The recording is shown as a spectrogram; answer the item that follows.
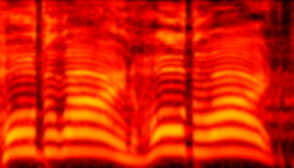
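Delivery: rallying battle yell, pitched very high. Retelling a movie hero carrying the flag back into battle: imitating someone yelling. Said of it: "And he's yelling".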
